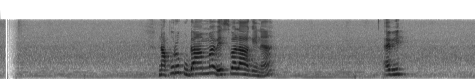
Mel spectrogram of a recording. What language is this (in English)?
Sinhala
